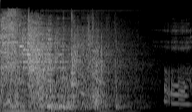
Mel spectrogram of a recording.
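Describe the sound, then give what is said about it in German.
Wooden scaffolding boards crash down onto a person's head, back and legs in a loud, broad clattering rumble lasting under two seconds. After a short gap, a brief vocal sound follows. “Die Bretter des Gerüsts knallten mir auf den Kopf, den Rücken, die Beine.”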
